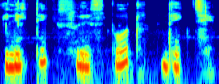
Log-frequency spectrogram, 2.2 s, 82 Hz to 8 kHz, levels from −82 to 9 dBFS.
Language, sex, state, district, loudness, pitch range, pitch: Bengali, female, West Bengal, Cooch Behar, -18 LUFS, 215-255 Hz, 225 Hz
